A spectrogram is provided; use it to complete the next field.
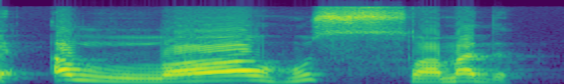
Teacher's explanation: हम इस 'अल्लाह' के 'लाम' का उच्चारण दृढ़ता से करेंगे क्योंकि यहाँ एक 'फतह' है।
